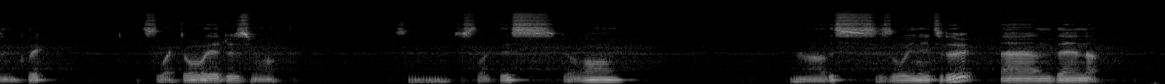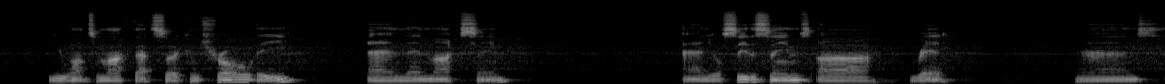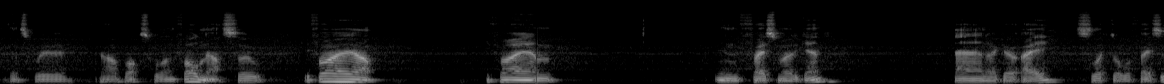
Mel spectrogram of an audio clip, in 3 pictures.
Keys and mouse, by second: 5.5 middle click, 5.9-9.1 drag, 9.7-14.3 middle drag, 14.3 ctrl+e, 18.4-19.4 middle drag, 19.4-21.3 drag, 21.3 middle click, 24.1-27.4 middle drag, 27.4 Tab, 28.3 Tab, 33.9 a.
